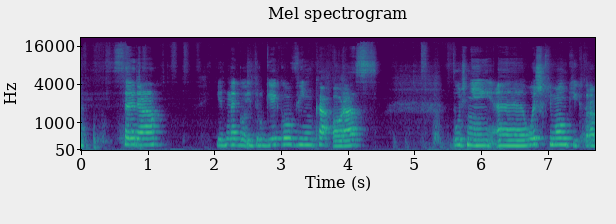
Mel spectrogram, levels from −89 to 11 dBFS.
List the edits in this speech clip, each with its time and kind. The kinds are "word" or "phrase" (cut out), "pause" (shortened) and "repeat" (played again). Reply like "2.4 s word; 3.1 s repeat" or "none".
none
